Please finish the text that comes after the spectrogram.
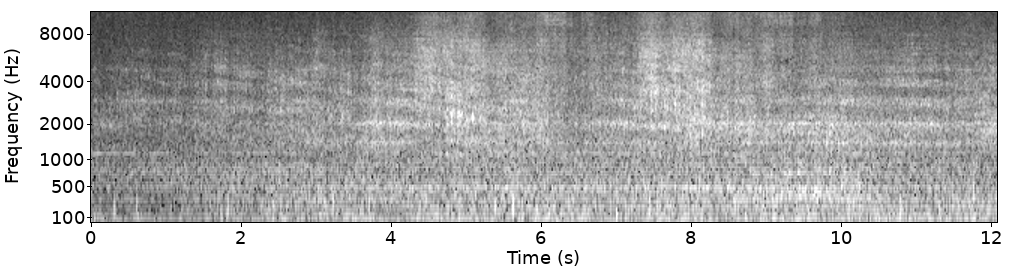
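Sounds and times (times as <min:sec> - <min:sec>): train rushing hiss through snow: 0:00.0 - 0:12.0.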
